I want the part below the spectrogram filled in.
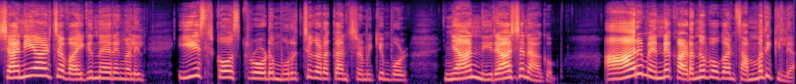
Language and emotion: Malayalam, angry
